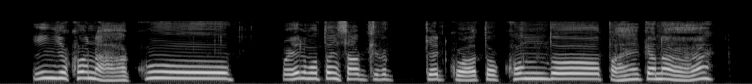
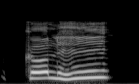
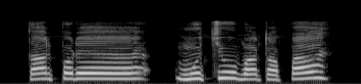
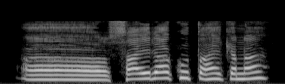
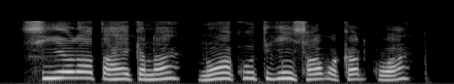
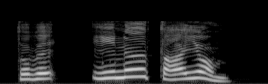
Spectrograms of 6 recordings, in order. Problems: background sounds at intervals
